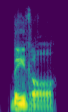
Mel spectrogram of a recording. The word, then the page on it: beadle: British English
